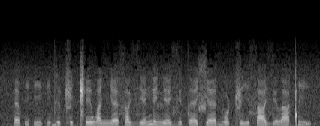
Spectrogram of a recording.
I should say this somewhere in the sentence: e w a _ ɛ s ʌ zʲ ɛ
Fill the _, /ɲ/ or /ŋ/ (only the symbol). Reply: ɲ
